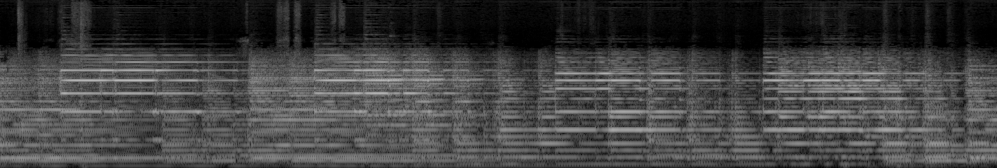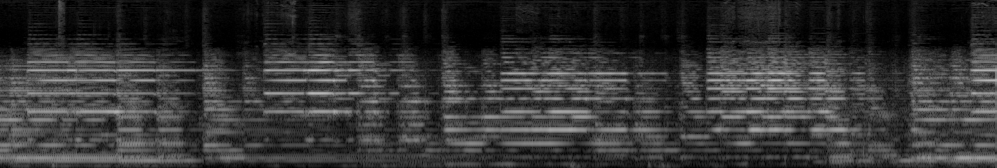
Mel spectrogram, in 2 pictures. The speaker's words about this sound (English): the maestro, who's going to play music for you right now.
